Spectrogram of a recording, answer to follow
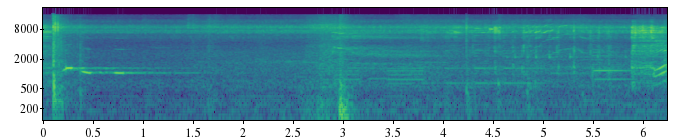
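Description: Television commercial music: a sparse tune of a few short whistled notes, with a sharp thump about three seconds in.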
